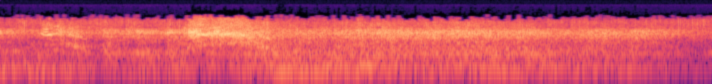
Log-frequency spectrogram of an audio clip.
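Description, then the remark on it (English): The planet Krypton exploding into millions of glowing fragments: a loud, sustained roar of dense rumbling noise with shrill, wailing tones mixed in, holding steady for several seconds before easing off slightly at the end. “So the tiny spaceship roars into the uncharted heavens as the mighty planet of Krypton explodes into millions of glowing fragments.”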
